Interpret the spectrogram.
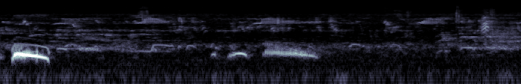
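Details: Decoy spotted dove used in ground trapping to attract wild doves: one strong, deep, hollow coo at the start, then quieter short notes and a longer mellow coo, with faint high twittering of other birds.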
